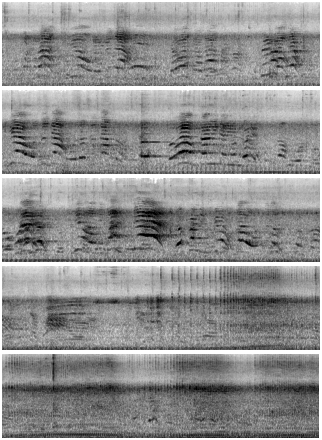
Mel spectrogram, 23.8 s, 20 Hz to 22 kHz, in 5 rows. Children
0:00.1 0:15.6

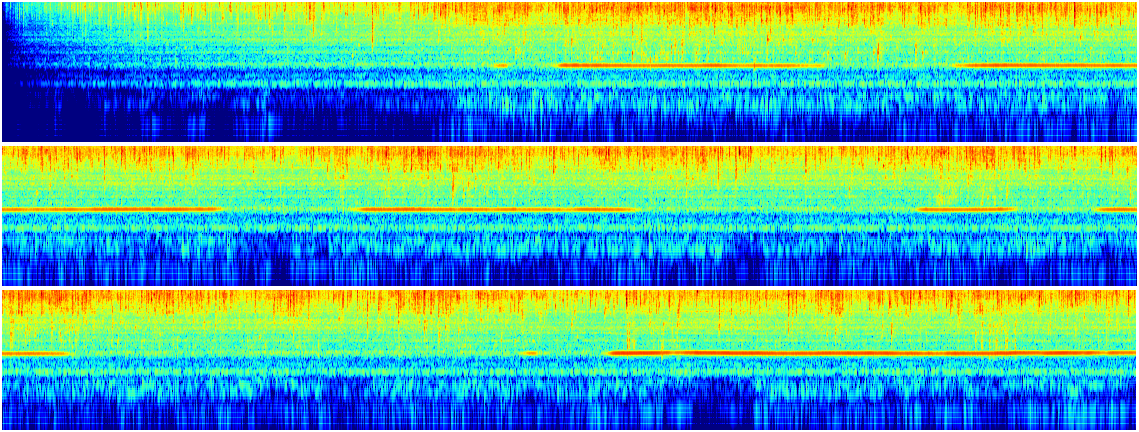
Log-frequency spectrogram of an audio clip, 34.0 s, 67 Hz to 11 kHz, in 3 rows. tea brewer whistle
0:04.5 0:18.7, 0:19.9 0:24.7, 0:27.0 0:34.0

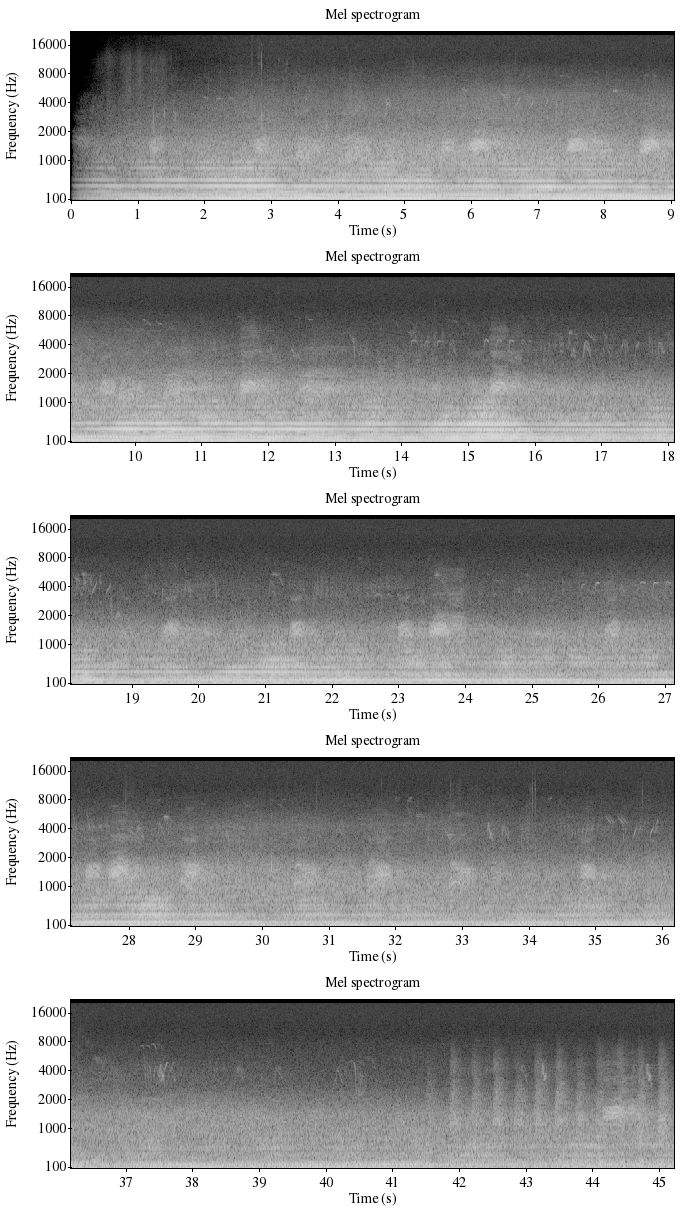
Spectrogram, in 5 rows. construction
0:41.4 0:45.2

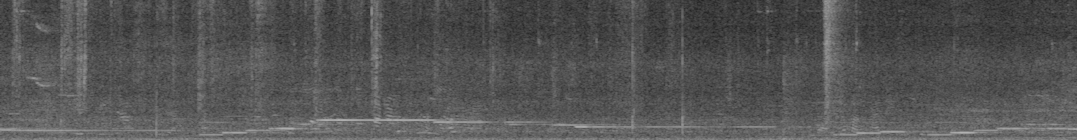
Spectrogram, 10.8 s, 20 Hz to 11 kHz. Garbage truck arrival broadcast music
0:07.5 0:10.7

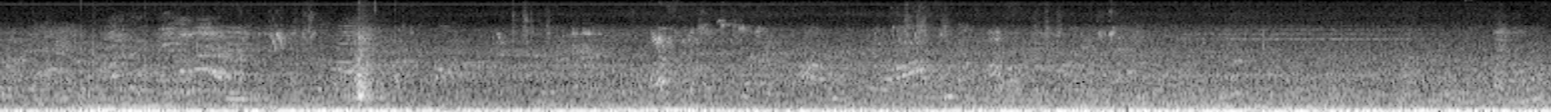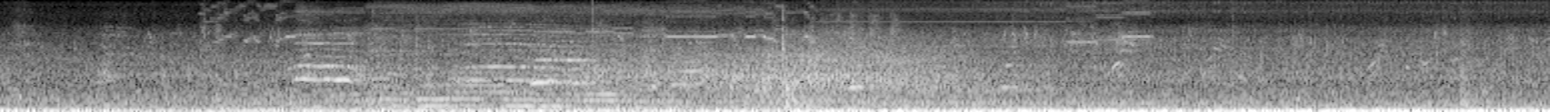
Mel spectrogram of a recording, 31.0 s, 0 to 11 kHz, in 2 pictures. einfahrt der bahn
0:15.8 0:31.0

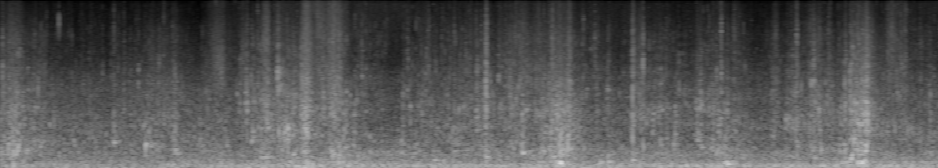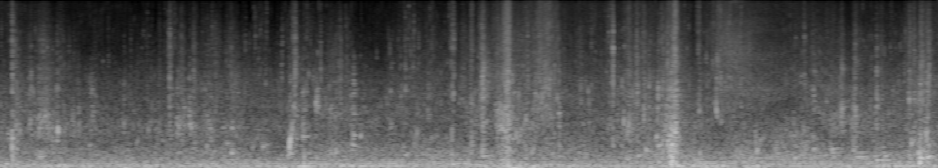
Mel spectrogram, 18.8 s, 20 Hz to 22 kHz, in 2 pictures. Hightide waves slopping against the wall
0:02.1 0:07.4, 0:13.4 0:18.7

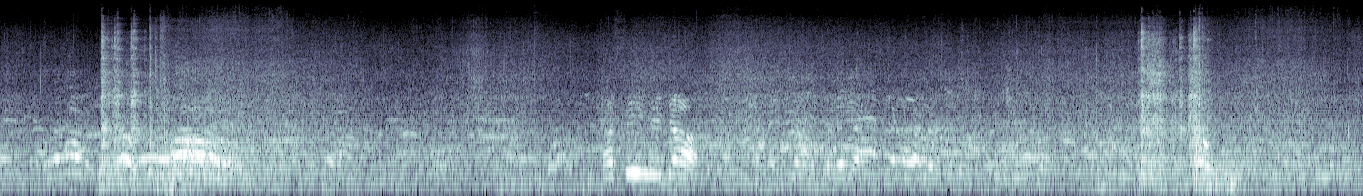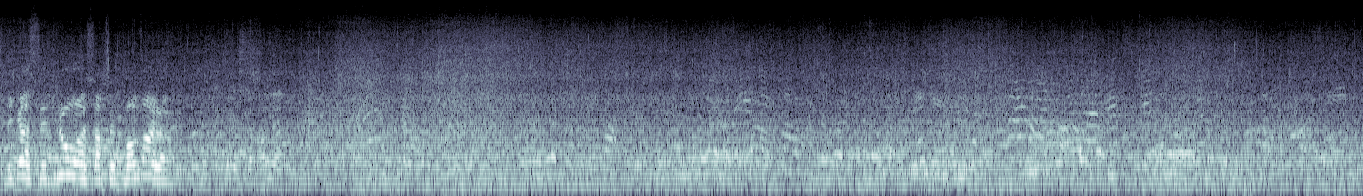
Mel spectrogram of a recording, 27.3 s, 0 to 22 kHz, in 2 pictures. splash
0:01.0 0:03.8, 0:10.0 0:13.7

